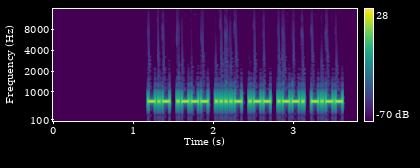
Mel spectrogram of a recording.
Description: Morse code, heard as a keyed tone, about 40 wpm, 700 Hz. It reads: KJ4WPY
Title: USA Call Signs - 6 Characters - 40wpm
